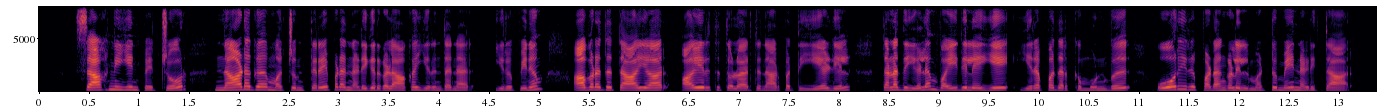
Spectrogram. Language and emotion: Tamil, neutral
